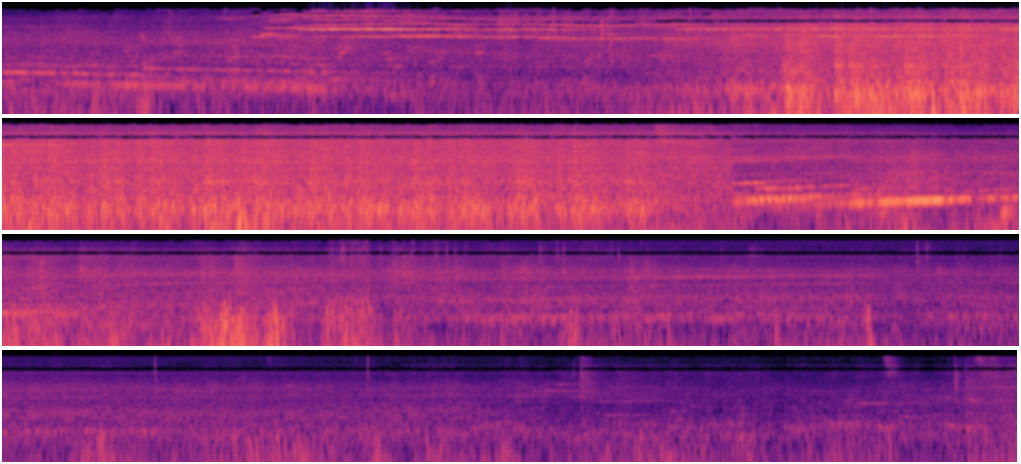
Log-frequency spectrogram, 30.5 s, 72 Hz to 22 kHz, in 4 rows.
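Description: London Underground Jubilee line 1996 Stock trains: a train runs past close by with a brief high wheel squeal and a loud rumble of wheels on rail. A train then pulls away, its traction motors whining and rising in pitch as it gathers speed.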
